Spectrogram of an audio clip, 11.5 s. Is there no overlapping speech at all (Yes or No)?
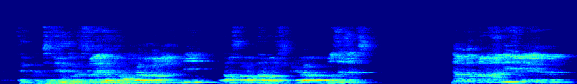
No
